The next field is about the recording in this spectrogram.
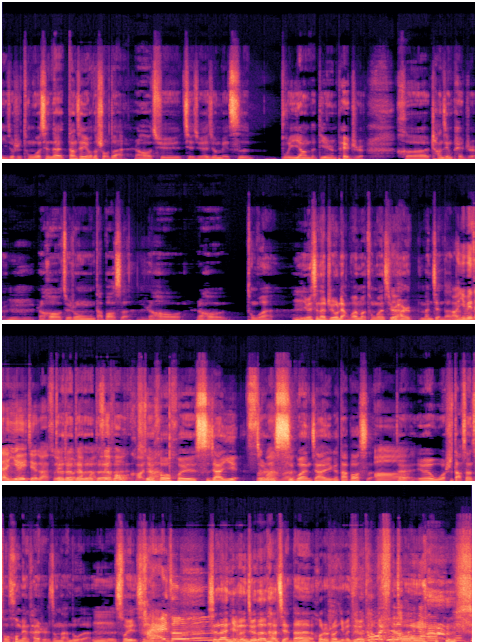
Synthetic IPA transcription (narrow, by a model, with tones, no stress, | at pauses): ni˨˩t͡ɕjo˥˧ʊʂɻ̩˥˩t̪ʰʊ˥ŋkwɔ˥˧ɕjɛ˥˧nt͡sa˥˩ɪt̪ɑ˥ŋt͡ɕʰjɛ˧˥njo˨˩ʊd̪ə˦ʂo˨˩ʊt̪wa˥˩nɻa˧˥nxo˥˧ʊt͡ɕʰy˥˩t͡ɕjɛ˨˩t͡ɕɥɛ˧˥t͡ɕjo˥˩me˨˩ɪt͡sʰɹ̩˥˧ | pu˥˩i˧˥jɑ˥˩ŋd̪ə˩t̪i˧˥ɻə˧˥npʰe˥˩ɪʈ͡ʂɻ̩˨˩xɤ˧˥ʈ͡ʂʰɑ˧˥ŋt͡ɕi˨˩ŋpʰe˥˩ɪʈ͡ʂɻ̩˨˩ɻa˧˥nxo˥˧ʊt͡swe˥˩ɪʈ͡ʂʊ˥ŋt̪a˨˩pɑ˥˩ʊsɹ̩̰˨˩˦ɻa˧˥nxo˥˩ʊ | ɻa˧˥nxo˥˩ʊ | t̪ʰʊ˥ŋkwa˥n | i˥nwe˧ɕjɛ˥˧nt͡sa˥˩ʈ͡ʂɻjo˧˥ljɑ̰˨˩ŋkwa˥nmɐ˨t̪ʰʊ˥ŋkwa˥nt͡ɕʰɻ̩˧˥xa˧˥ʂɻ̩˥˧˥ma˧˥nt͡ɕjɛ˨˩nt̪a˥n˧i˥nwe˧t͡sa˥˧ɪi˥e˥ɪt͡ɕjɛ˥t̪wa̰˥˩nswe˥˧t̪we˥˧t̪we˥˧t̪we˥˧t̪we˥we˥˧t̪oe˥˩ʊɪɑ˨˩t͡swe˥˧ɪxo˥˧ʊxwe˥˩ɪsɹ̩˥˩t͡ɕja˥i˥ | t͡ɕo˥˧ʂɻ̩˥˧sɹ̩˥˩kwa˥nt͡ɕja˥i˧˥ɡə˧t̪a˥˩pɑ˥˩ʊsɹ̩˨˩˦t̪we˥˩ɪi˥nwe˥˩ɪwɔ˨˩ʂɻ̩˥˩t̪a˨˩swa˥˩nt͡sʰʊ˧˥ŋxo˥˧ʊmjɛ˥˩nkʰa˥ɪʂɻ̩˨˩ʈ͡ʂɤ˥ŋna˧˥nt̪u˥˩d̪ə̰˩˥˧swɔ˧˥i˨˩ɕjɛ˥˧nt͡sa˧˥ɪə˧˩ɕjɛ˥˧nt͡sa˥˩ɪni˨˩mə˦nt͡ɕɥɛ˧˥d̪ə˧t̪ʰa˥t͡ɕjɛ˨˩nt̪a˥nxwɔ˥˩ʈ͡ʂɤ˨˩ʂwɔ˥ni˨˩mə˦nt͡ɕɥɛ˧˥d̪ə˧t̪ʰa˥˧˥ʊ˥ŋ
